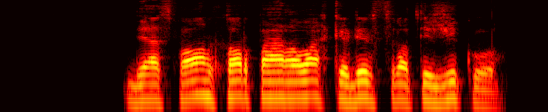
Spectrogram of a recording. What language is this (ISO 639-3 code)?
pus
